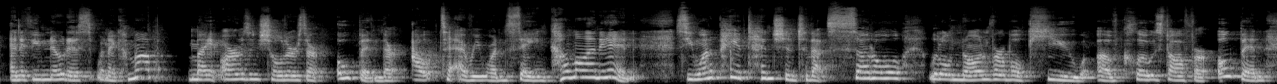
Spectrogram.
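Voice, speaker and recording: A woman coaching on social skills in an energetic, conversational way, often checking in with the listener. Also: mid-range voice, distant mic. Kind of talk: teaching to camera.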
